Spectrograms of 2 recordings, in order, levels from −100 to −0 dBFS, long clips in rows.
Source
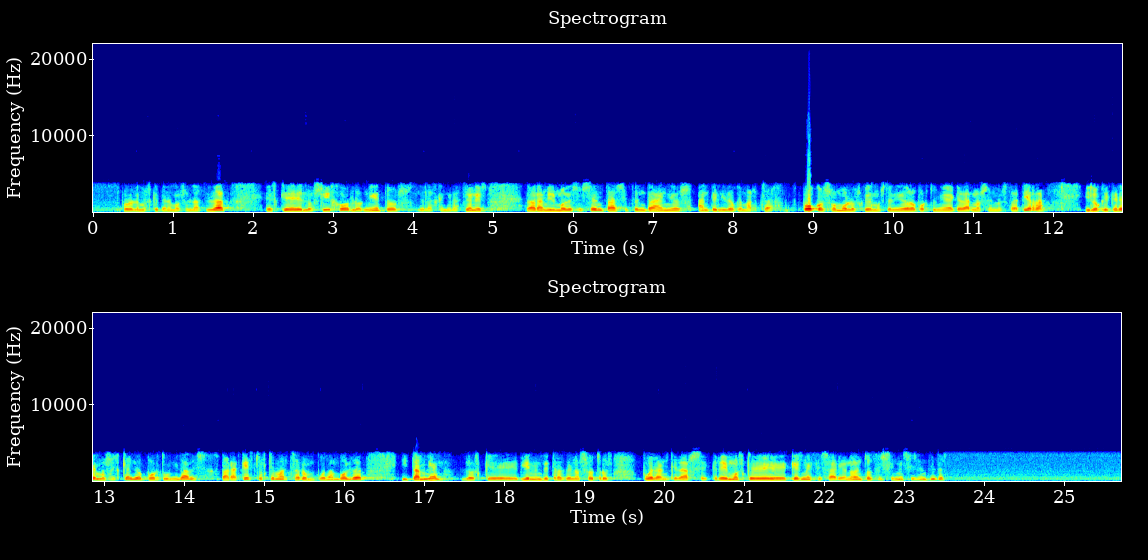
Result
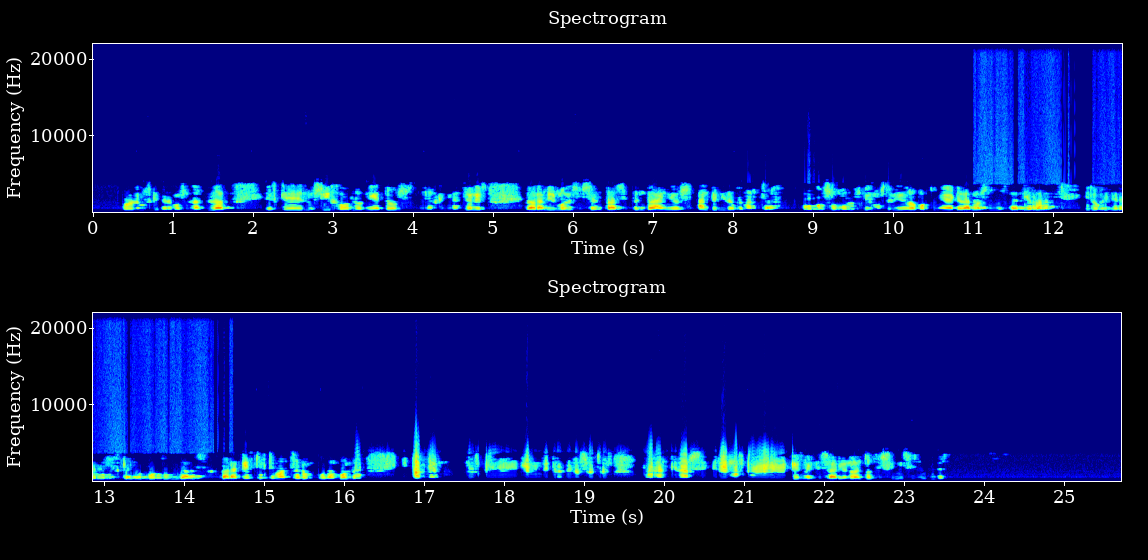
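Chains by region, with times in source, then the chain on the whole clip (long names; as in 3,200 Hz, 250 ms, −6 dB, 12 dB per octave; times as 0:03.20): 0:08.16–0:10.21: downward compressor 20 to 1, threshold −26 dBFS + repeating echo 60 ms, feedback 41%, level −15 dB
0:10.93–0:14.62: spectral tilt −4.5 dB per octave + feedback echo at a low word length 82 ms, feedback 35%, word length 7 bits, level −11.5 dB
0:16.14–0:21.63: high-pass filter 930 Hz 24 dB per octave + highs frequency-modulated by the lows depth 0.38 ms
whole clip: noise reduction from a noise print of the clip's start 28 dB; downward compressor 6 to 1, threshold −24 dBFS; Butterworth high-pass 560 Hz 72 dB per octave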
